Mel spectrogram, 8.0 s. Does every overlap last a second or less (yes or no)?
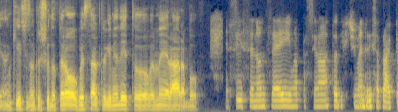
yes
